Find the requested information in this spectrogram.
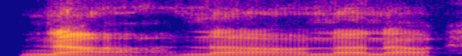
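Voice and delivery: normal talking voice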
